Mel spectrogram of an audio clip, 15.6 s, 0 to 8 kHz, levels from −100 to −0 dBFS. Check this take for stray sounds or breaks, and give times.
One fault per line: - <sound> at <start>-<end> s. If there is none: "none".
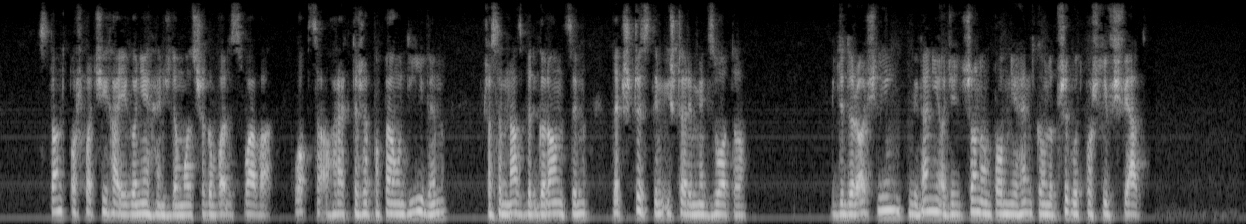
none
